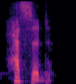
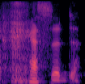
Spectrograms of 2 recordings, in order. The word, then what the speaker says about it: chesed: In the NIV Bible, it's kindness, but it's the Hebrew word hesed, or if you really want to say it right, more like chesed.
